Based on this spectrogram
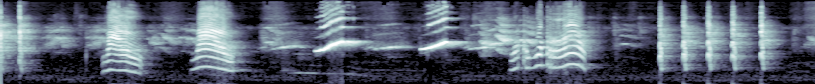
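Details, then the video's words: Indian green ringneck parakeets, a pet family, talking in front of a mirror. Loud, voice-like arched phrases alternate with bright upward whistles, followed by a run of rapid clicking notes. "Talking Ringnecks Family Together // Parrots Talking In Mirror"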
